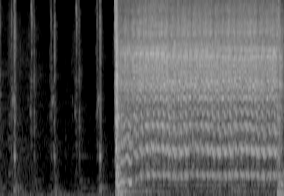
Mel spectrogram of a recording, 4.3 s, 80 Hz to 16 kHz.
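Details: 1969 Ford Mustang, sat 30+ years, gas tank feed: even cranking at about four beats a second, then it roars two seconds on a primer shot and dies. Fuel starvation from the up-looped hose.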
